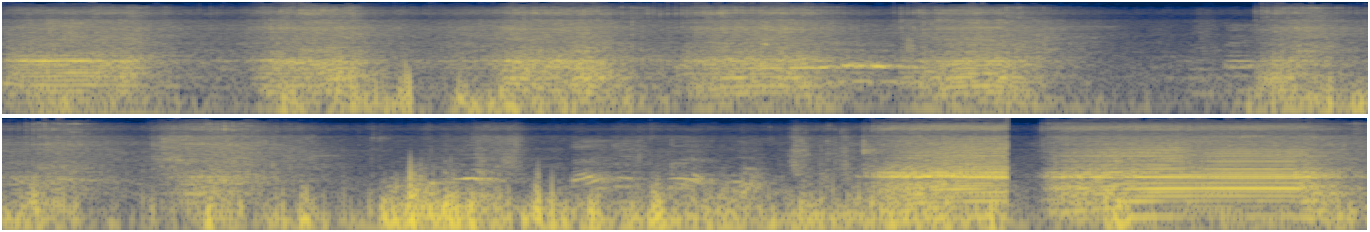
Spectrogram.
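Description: A groove cutting machine cutting boards, a loud whining mechanical drone that rises and falls in repeated passes, with people talking over it.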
